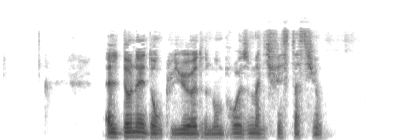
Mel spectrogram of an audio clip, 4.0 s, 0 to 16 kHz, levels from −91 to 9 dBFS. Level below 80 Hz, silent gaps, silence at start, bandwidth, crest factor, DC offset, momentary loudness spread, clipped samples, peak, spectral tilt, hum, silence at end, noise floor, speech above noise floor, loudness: -58 dBFS; none; 1.05 s; 7.6 kHz; 22 dB; under 0.1%; 10 LU; under 0.1%; -4 dBFS; -5 dB/octave; none; 0.75 s; -78 dBFS; 53 dB; -25 LUFS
